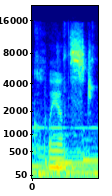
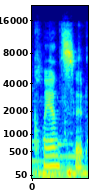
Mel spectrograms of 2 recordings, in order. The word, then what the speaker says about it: Clanced: He plans to do this with the Clanced Trust. We've seen that before, actually. The Clanced, pronounced Clancid, Clancid Trust is a highly unusual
